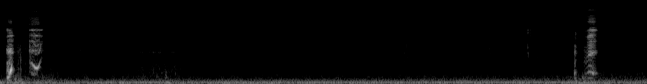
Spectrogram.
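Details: Student hiccuping in a car before school while doing makeup: sharp, sudden hiccup sounds at the start and again near the end, quiet car cabin hum between; hiccups.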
